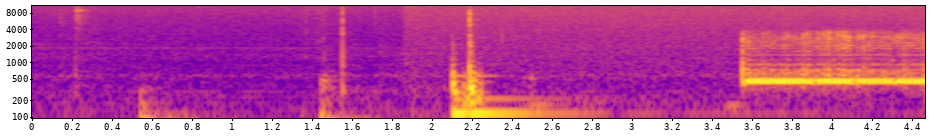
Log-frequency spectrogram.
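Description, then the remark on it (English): Three dull handset clunks and clicks come first, then a steady, unbroken telephone dial tone starts and holds loudly to the end as a call is placed, with no voices. “You may be wondering why you're hearing a dial tone”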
